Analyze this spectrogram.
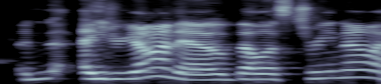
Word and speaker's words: Balestrino: I'm your host, Kim, and today I've got Balestrino, as I'm pronouncing that right?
